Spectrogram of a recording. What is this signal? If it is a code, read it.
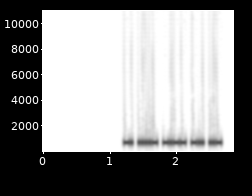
Morse code, heard as a keyed tone, about 41 wpm, 700 Hz. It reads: N4YDU
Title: K1USN SST QSO Practice - 45wpm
